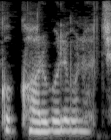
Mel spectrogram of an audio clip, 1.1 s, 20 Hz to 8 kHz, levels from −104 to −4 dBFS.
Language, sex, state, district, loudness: Bengali, female, West Bengal, Paschim Medinipur, -30 LUFS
